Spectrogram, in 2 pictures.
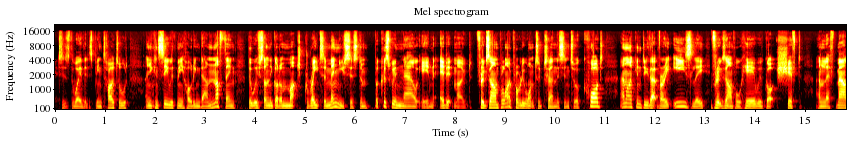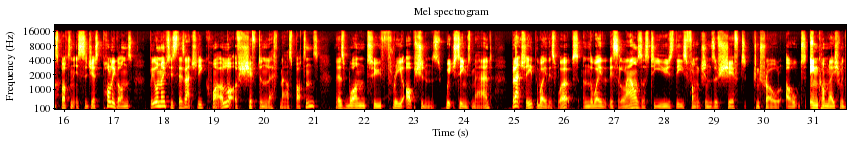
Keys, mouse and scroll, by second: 25.1-25.8 scroll up 1, 26.0 shift+middle click, 26.1 middle click, 26.2 shift+middle click, 26.4-28.5 shift+scroll up 2.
